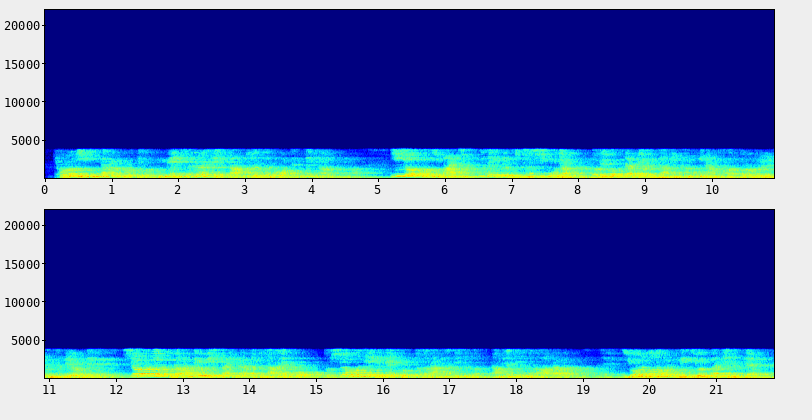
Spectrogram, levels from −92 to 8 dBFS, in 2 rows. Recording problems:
room echo; strong; dies away in 2 s
off-mic speech; far
high frequencies cut off; severe; nothing above 4 kHz

